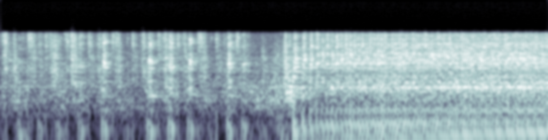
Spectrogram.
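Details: Restored Farmall Regular tractor, choked two half turns then unchoked, spark at half, throttle set, impulse engaged; slow uneven cranking for about three seconds, then catches and settles into steady even idle; normal start and idle.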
